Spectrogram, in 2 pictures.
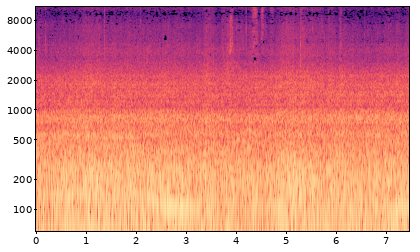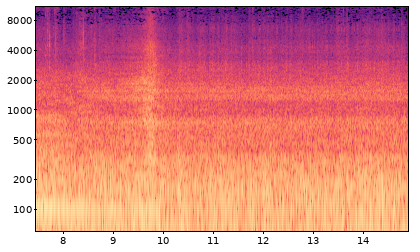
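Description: Steady road and engine noise inside a car's cabin while cruising at about 80 km/h on a highway. About ten seconds in, a brief whoosh as an oncoming vehicle passes.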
